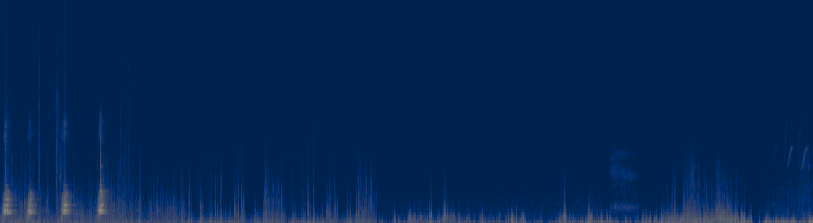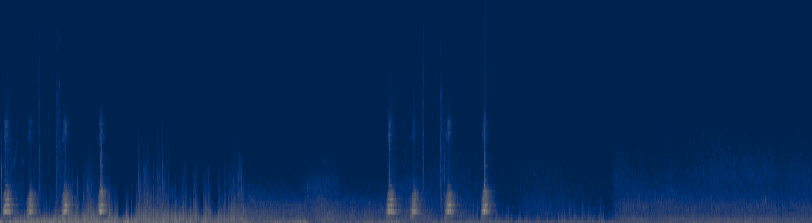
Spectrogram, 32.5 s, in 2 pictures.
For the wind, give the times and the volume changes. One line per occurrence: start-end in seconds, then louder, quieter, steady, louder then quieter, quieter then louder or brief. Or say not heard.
0.0-32.4 louder then quieter.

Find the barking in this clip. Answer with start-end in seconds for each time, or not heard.
0.1-2.1, 16.3-18.4, 23.9-26.1.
